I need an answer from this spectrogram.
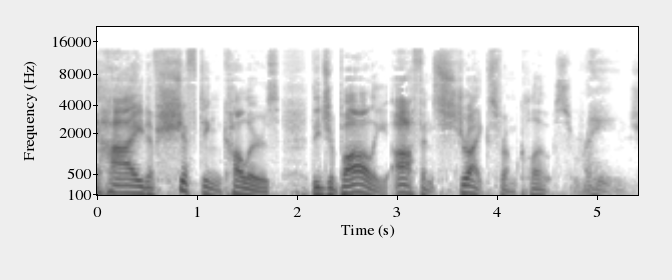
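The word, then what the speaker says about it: Gbahali: But I believe it's Jabali, and I'm going to stand by that. – It's G-B-A-H-A-L-I.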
